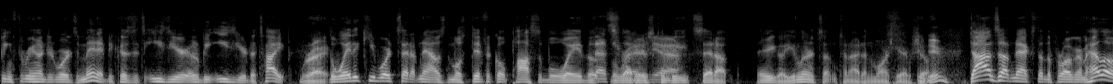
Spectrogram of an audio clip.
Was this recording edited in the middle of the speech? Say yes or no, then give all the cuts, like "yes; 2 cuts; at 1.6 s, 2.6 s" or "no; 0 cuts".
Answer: no; 0 cuts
